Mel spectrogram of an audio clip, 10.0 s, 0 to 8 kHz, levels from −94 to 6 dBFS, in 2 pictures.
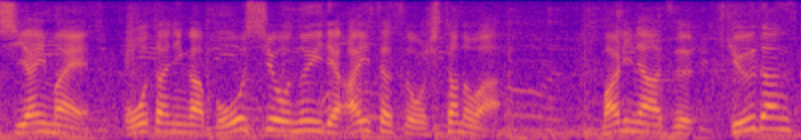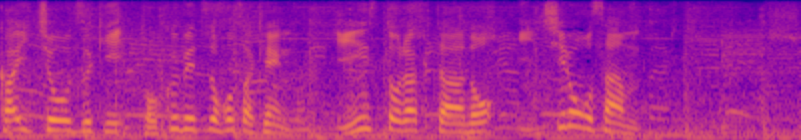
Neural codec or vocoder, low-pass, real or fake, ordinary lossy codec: none; none; real; none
